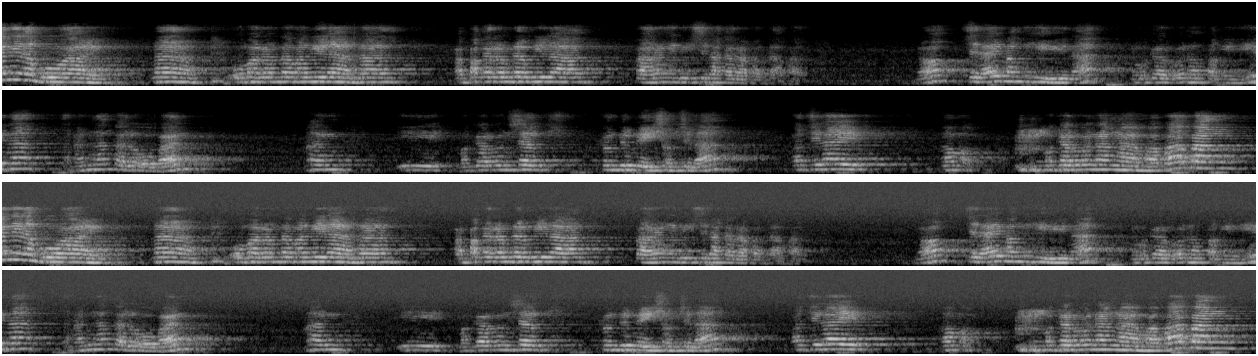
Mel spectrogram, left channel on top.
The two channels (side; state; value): right; noise; hiss, 9 dB below the sound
